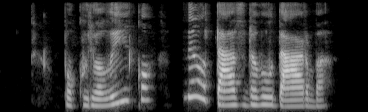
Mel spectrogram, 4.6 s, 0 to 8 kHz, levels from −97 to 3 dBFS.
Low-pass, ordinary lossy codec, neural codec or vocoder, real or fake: 7.2 kHz; AAC, 48 kbps; none; real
